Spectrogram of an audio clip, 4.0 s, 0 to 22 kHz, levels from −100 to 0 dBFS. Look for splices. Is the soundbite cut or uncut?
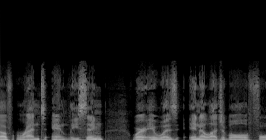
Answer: uncut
